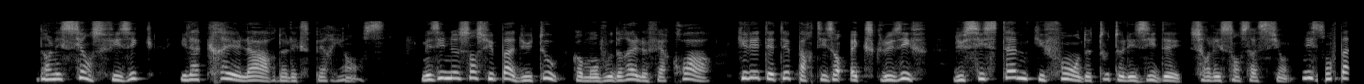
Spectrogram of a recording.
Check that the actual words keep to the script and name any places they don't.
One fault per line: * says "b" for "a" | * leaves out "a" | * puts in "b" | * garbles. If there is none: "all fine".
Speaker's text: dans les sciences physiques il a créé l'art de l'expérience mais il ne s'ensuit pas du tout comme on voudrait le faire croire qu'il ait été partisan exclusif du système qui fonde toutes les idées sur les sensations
* garbles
